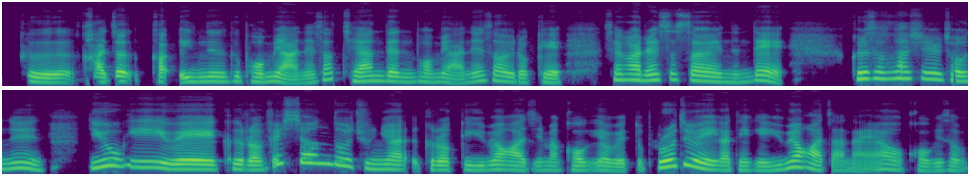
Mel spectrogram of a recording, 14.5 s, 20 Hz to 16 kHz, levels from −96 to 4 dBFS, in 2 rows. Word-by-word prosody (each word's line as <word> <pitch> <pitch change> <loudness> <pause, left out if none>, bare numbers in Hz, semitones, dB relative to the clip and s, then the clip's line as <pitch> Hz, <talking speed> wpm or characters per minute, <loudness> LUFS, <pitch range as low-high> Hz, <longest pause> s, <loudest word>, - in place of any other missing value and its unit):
그 145 -4 +1
가져가 165 0 0
있는 165 +1 -1
그 175 - -4
범위 165 0 0
안에서 135 - -1
제한된 180 -6 0
범위 155 -1 -4
안에서 170 +7 -2
이렇게 140 -2 -1 0.3
생활을 220 -2 +1
했었어야 220 -4 0
했는데 160 +4 -1 0.5
그래서 260 +1 +3
사실 265 -3 0
저는 190 -3 -1 0.3
뉴욕이 245 -2 +1
왜 180 -2 +7
그런 165 -3 +1
패션도 385 - 0
중요하 180 -6 -1
그렇게 155 -1 -2
유명하지만 150 -2 -1
거기가 145 0 -2
왜 130 -1 -1
또 - - -7
브로드웨이가 240 - +4
되게 145 -1 -4
유명하잖아요. 185 -2 -1
거기서 135 0 -6
175 Hz, 340 characters per minute, -24 LUFS, 150-220 Hz, 0.5 s, 왜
